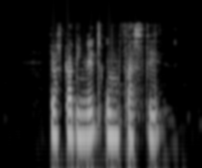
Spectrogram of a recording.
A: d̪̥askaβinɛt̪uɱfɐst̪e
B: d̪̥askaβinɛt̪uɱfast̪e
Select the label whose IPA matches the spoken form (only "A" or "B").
B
